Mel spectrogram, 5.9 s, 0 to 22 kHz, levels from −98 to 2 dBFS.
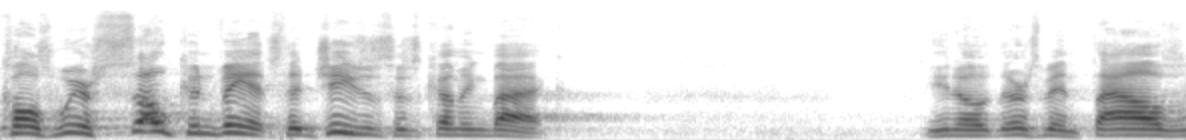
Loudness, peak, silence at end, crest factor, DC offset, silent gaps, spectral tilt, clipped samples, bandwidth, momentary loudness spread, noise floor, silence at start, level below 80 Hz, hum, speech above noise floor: -33 LUFS; -16 dBFS; 0 s; 18 dB; under 0.1%; none; -7 dB/octave; under 0.1%; 14 kHz; 10 LU; -82 dBFS; 0 s; -88 dBFS; none; 50 dB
